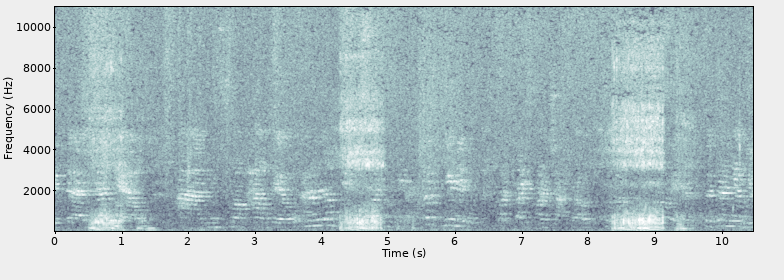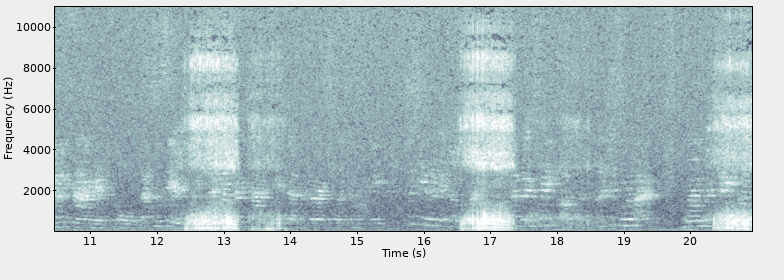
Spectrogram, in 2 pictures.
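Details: A sleeping fat dog: repeated low, snorting snores with wheezy whistles between them, about 16 a minute; snoring.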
